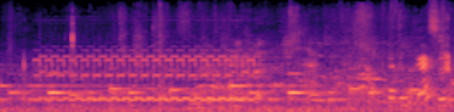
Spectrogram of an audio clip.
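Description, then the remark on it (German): An electronic doorbell at a lawyer's office in Bern rings with a steady, trilling buzz that holds for several seconds over constant background noise, a higher warbling layer pulsing above a lower sustained tone. “Wollen wir klingeln, dass wir nicht zu spät kommen?”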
